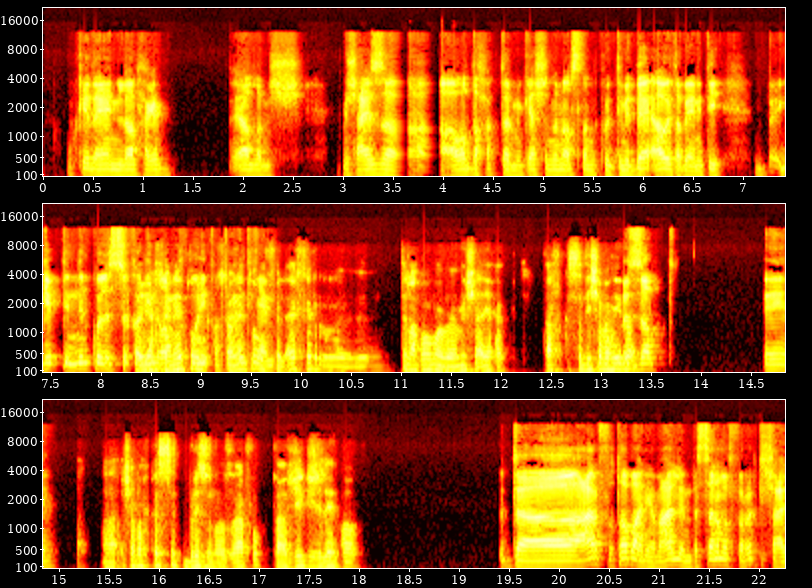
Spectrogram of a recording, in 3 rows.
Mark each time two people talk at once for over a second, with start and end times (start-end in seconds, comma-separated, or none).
8.3-9.8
